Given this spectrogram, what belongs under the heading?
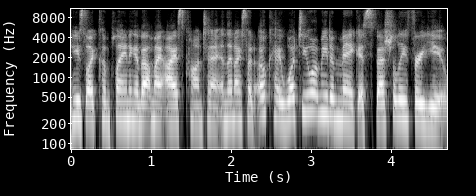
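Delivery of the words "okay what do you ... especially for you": sarcastic tone, higher pitch. Retelling an online argument with a commenter: retelling own sarcastic remark. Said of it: "I was just being real sarcastic like that with him".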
